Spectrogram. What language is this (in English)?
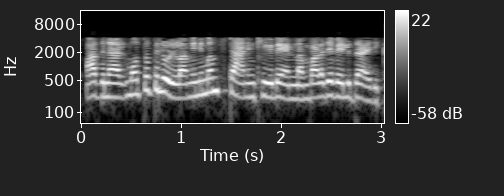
Malayalam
